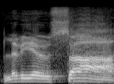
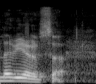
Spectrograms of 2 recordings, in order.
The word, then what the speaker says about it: Leviosa: It's Leviosa, not Leviosa."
